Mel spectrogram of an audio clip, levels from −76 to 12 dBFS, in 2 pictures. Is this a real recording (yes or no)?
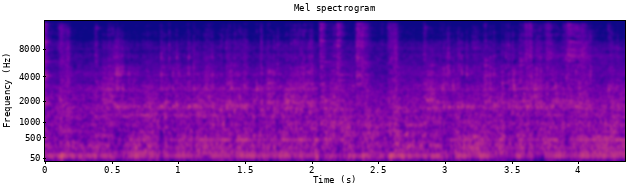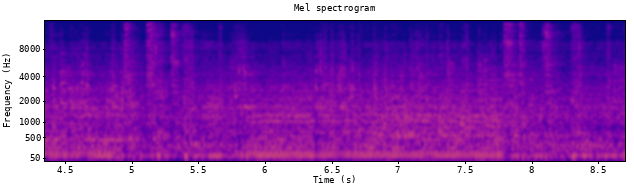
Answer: yes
